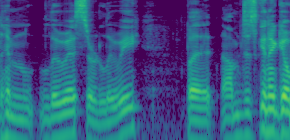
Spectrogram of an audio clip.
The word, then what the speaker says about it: Louis: called him lewis or louie but i'm just gonna go with louis because that's usually because this spelling is usually coming from the french pronunciation pronunciation wow yeah and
